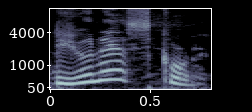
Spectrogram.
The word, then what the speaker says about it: UNESCO: not an included but UNESCO u-n-e-s-c-o but I am pronouncing it together so these type of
